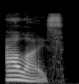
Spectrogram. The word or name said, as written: allies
